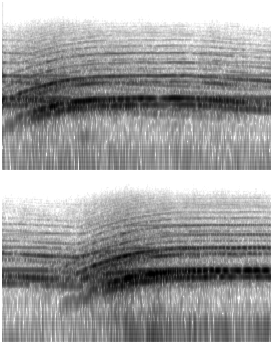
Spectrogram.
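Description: Carter civil defence siren wailing with two notes sounding together. It winds up from low pitch, holds and slowly sags, then winds up again about seven seconds in.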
